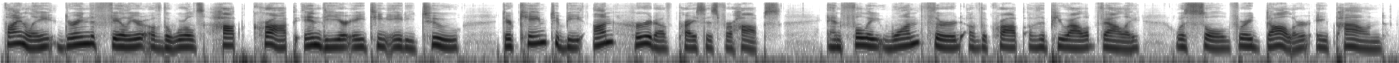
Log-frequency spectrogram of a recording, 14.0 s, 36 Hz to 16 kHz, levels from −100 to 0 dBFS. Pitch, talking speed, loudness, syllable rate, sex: 180 Hz, 180 wpm, -18 LUFS, 4.7 syllables/s, female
